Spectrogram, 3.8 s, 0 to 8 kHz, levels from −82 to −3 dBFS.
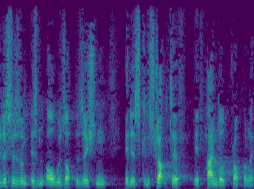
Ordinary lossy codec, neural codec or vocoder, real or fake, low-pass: none; none; real; none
